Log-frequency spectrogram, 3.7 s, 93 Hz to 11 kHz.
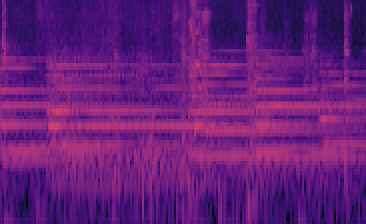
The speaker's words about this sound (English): This is Studio S34, just before the 6 o'clock evening news on Radio 4, and preparations for a daily ritual, the live sound of Big Ben.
